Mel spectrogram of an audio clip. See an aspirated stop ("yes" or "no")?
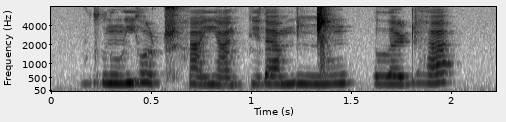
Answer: yes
